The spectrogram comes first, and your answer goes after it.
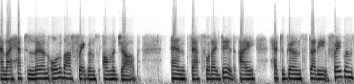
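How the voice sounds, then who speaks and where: With a South African accent, a woman speaks in a fairly low pitch at a moderate pace. Her intonation is fairly even. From South Africa (Johannesburg). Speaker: fragrance expert and entrepreneur. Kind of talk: interview storytelling.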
